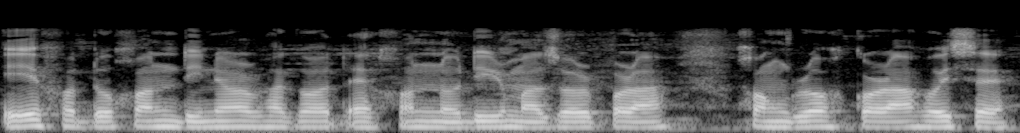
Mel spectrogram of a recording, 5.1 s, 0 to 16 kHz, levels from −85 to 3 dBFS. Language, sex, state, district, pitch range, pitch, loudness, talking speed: Assamese, male, Assam, Sonitpur, 115-120 Hz, 115 Hz, -16 LUFS, 140 wpm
